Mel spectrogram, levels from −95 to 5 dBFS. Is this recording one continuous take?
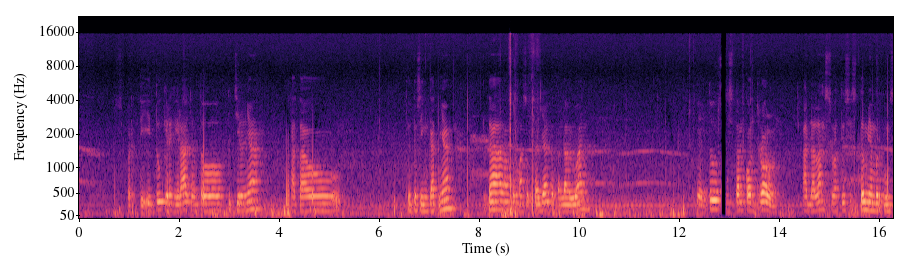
no; 1 cut; at 13.0 s

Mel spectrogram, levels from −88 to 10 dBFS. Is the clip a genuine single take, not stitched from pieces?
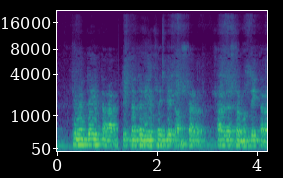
no; 1 cut; at 1.3 s

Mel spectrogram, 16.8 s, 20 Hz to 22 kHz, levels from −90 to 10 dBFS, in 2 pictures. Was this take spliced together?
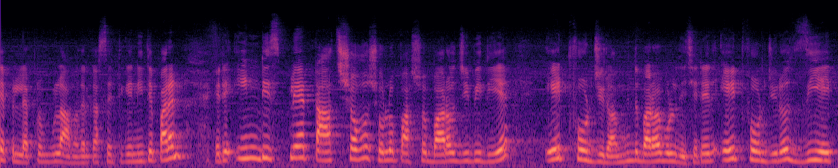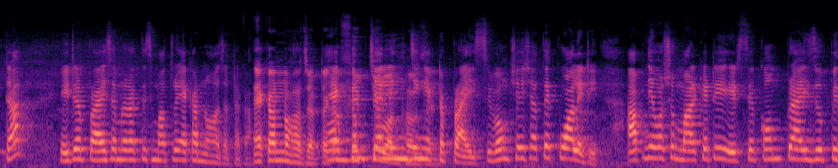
no; 0 cuts

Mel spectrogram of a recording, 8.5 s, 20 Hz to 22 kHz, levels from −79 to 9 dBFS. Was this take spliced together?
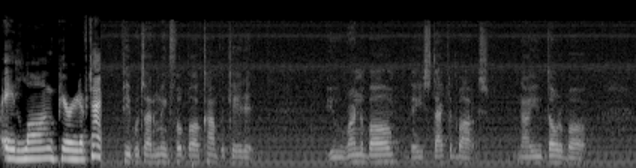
yes; 1 cut; at 1.4 s

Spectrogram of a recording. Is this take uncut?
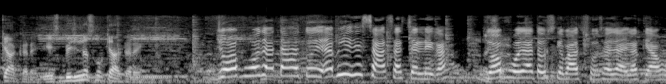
yes; 0 cuts

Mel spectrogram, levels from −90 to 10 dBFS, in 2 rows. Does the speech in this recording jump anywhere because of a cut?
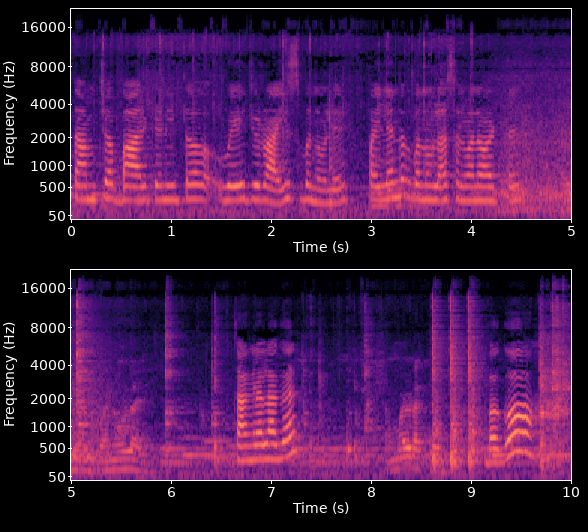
no; 0 cuts

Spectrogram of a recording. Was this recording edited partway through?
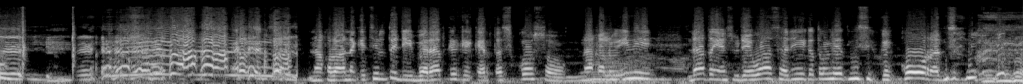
yes; 1 cut; at 2.9 s

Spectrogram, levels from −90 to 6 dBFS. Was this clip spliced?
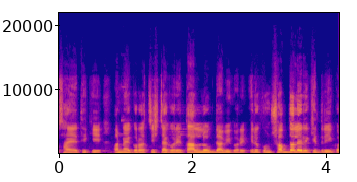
no; 0 cuts

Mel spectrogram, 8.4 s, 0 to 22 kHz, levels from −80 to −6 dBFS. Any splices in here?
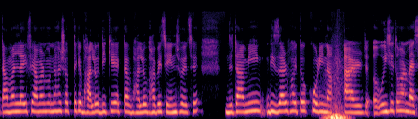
yes; 1 cut; at 6.6 s

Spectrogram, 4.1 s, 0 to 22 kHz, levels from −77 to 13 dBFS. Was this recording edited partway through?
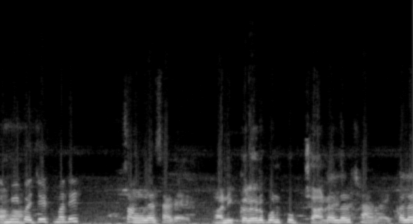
no; 0 cuts

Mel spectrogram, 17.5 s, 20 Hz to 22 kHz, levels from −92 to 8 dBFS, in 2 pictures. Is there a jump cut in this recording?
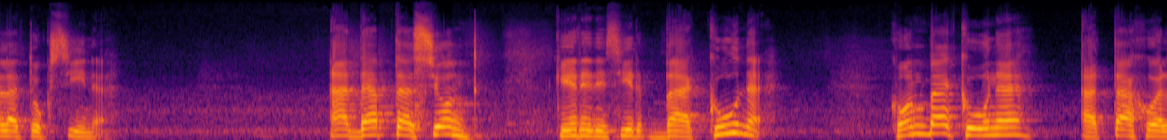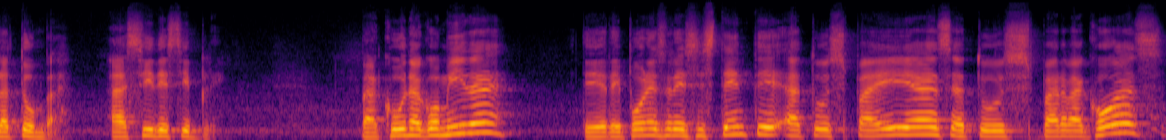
no; 0 cuts

